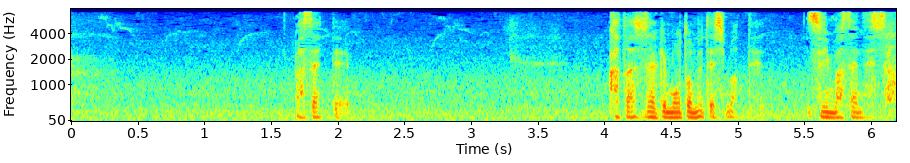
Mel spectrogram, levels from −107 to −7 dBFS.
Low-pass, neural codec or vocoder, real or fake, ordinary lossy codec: 7.2 kHz; none; real; none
